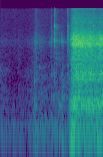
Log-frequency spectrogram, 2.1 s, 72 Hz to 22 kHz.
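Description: Electric drill mounted in a drill stand, switched on about 1.4 seconds in: its motor and chuck run loudly and steadily to the end. A few light clicks come just before.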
